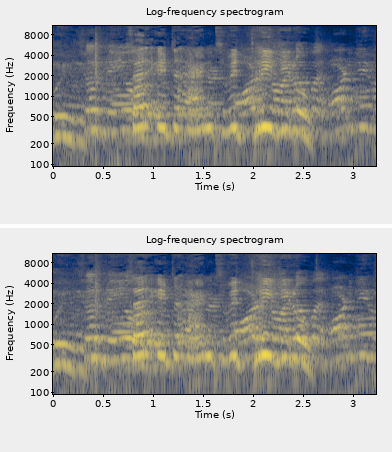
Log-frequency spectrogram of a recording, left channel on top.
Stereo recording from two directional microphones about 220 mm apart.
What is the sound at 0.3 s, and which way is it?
A woman's voice, 20° left (ahead or behind).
